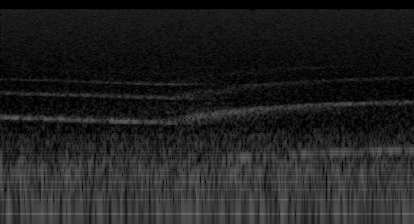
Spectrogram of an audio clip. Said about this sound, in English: I'm recording in my car. You can hear the sirens.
